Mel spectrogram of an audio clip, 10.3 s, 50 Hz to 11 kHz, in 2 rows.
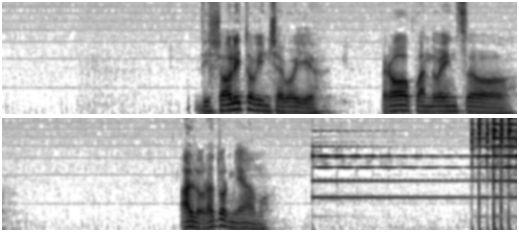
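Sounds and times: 
speech: 2.0 - 5.2, 6.9 - 7.9
telephone ringing at night: 8.3 - 10.2.

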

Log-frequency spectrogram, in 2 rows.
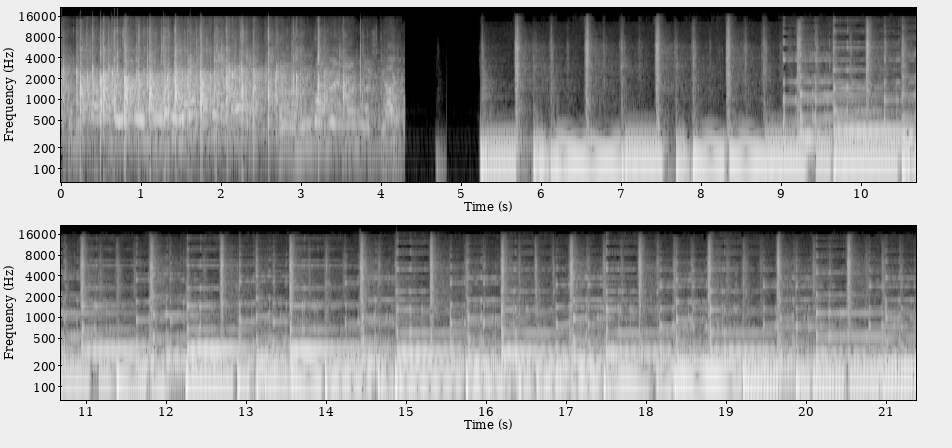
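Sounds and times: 
audience applause: 0.0 - 4.3
music: 5.2 - 21.3.

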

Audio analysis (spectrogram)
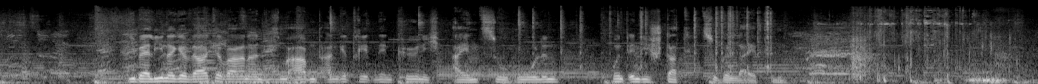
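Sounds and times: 
speech: 1.3 - 8.4
horses' hooves clip-clopping in a ceremonial procession: 5.0 - 10.3.

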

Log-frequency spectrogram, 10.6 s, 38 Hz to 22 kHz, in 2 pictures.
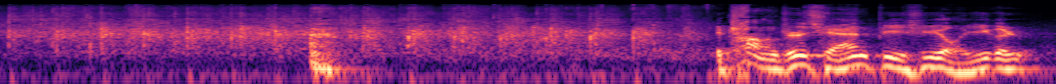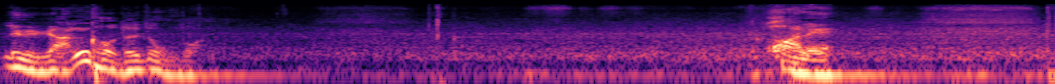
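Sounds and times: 
audience applause at a Beijing opera performance: 0.0 - 3.6
speech: 3.6 - 6.4, 9.2 - 9.6.

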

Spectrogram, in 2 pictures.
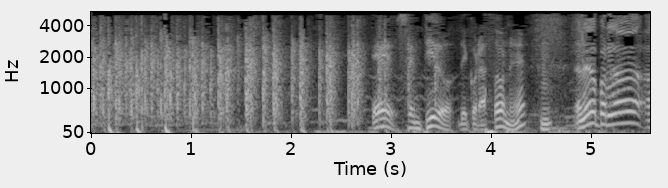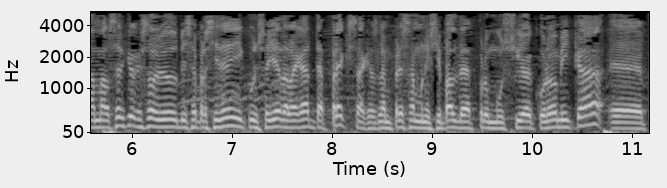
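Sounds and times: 
small group of studio guests clapping: 0.0 - 3.4
speech: 2.8 - 11.1.

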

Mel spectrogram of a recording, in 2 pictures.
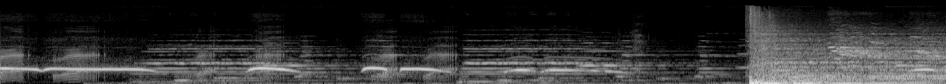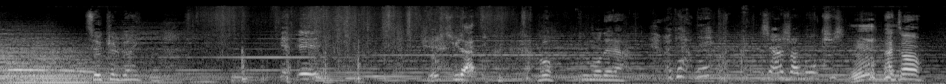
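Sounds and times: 
owl hoot imitated by whistling through cupped hands over the thumbs: 0.0 - 1.5, 3.6 - 6.5
loud burst of broadband noise: 7.5 - 11.3
speech: 10.4 - 11.0, 12.4 - 12.9, 13.8 - 18.8.

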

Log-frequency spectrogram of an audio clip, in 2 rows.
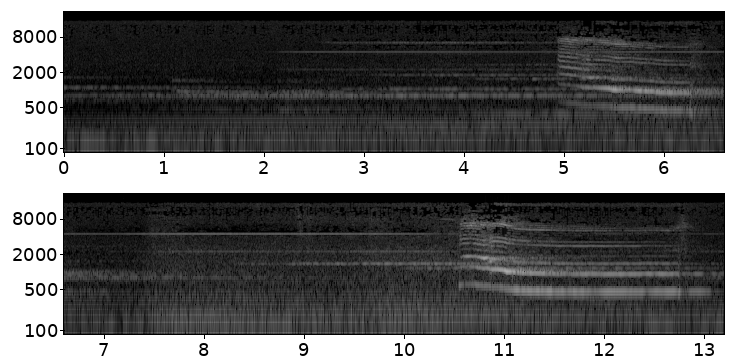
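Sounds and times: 
black cat yowling from bushes: 5.0 - 6.6, 10.5 - 13.1.

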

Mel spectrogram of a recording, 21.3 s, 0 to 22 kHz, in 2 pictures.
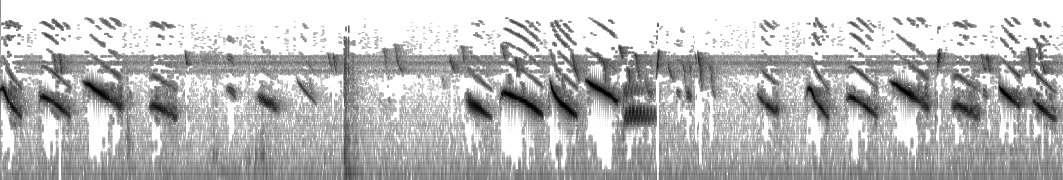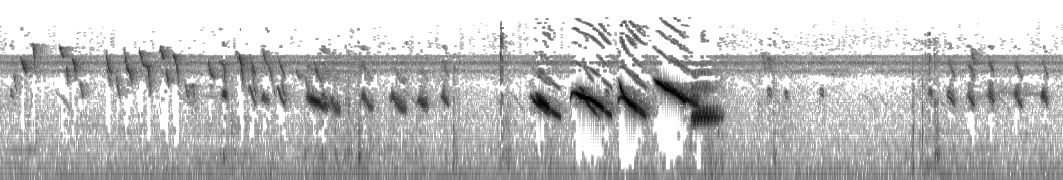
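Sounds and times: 
green-winged saltator classic song of whistled notes: 4.6 - 6.5, 7.6 - 10.5, 16.0 - 17.9.

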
